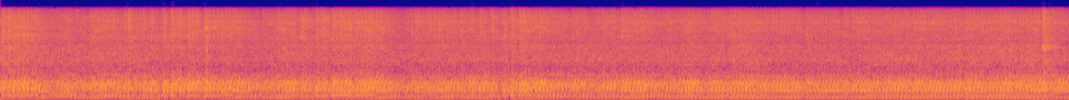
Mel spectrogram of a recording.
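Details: Murray rear-engine riding mower, warm; steady even mid-pitched drone, no misses or knocks; earlier valve grind fix holding up; owner wonders if a changed spark plug causes cold issues.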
